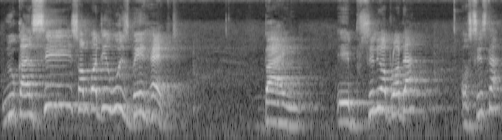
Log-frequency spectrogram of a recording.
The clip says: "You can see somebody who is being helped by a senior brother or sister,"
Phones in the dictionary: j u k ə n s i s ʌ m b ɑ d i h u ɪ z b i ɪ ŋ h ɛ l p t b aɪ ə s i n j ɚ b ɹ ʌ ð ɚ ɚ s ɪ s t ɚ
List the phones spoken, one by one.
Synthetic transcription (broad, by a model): j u k ə n s i s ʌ m b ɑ d i h u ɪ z b i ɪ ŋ h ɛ p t b aɪ ə s i n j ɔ b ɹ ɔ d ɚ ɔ s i s t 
